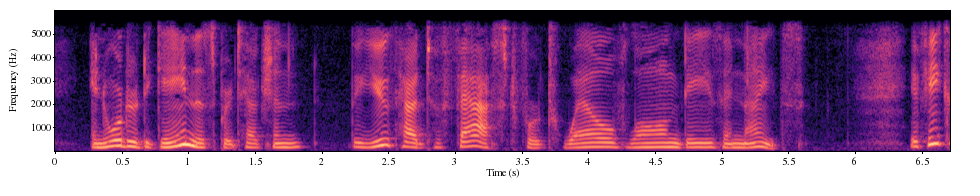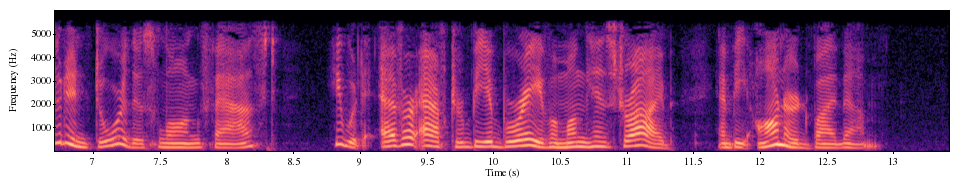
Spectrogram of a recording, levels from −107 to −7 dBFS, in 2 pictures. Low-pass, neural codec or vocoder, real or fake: 5.4 kHz; none; real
